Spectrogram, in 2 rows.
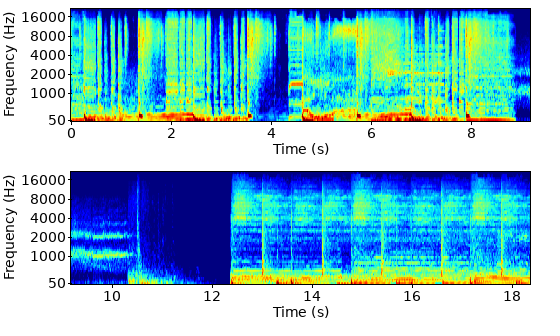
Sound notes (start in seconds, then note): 9.2 braking and crash sound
